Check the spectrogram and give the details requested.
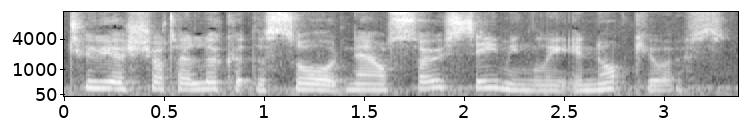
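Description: A woman's voice: mid-range voice, normal speed, dark tone, a little hiss or hum. Woman narrating a fantasy story.

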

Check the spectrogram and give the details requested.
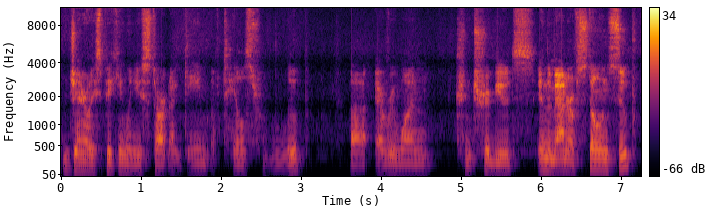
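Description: A man hosting and running a tabletop role-playing game, playful and teasing, breaking into loud excited bursts. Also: mid-range voice. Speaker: game master.

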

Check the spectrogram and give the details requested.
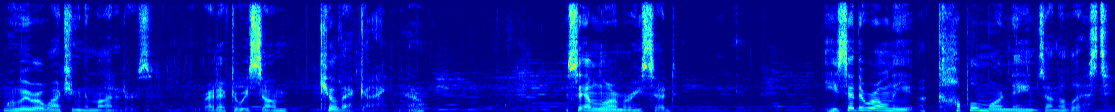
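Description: Guy acting nervy conspiracy nut on the run, mid-pitched, stammery, earnest, music behind. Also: big pitch swings, normal speed, long pauses, lightly acted. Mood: weary. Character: nervy, determined amateur conspiracy investigator on the run.

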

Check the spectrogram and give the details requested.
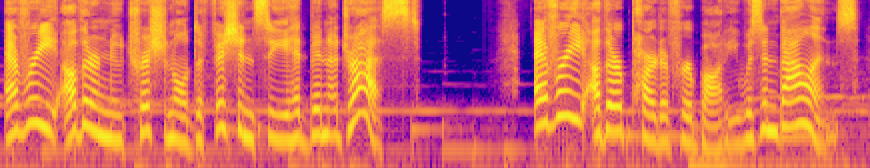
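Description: A woman narrating scripted audio fiction in a measured, expressive storytelling style. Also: fairly high pitch, soft background music.

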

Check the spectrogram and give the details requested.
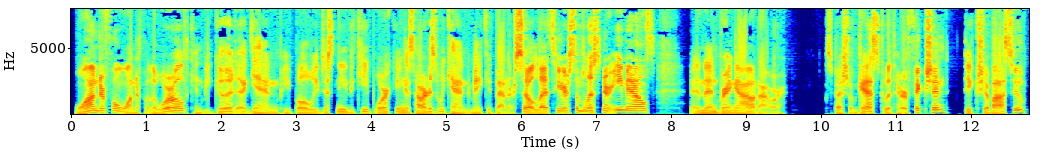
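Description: A man's voice: on the low side, animated, normal speed, fairly bright tone, dry recording, studio quality. A man hosting a podcast, speaking to listeners in an earnest, musing way and repeating words for emphasis. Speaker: podcast host. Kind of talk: reflective monologue to listeners.

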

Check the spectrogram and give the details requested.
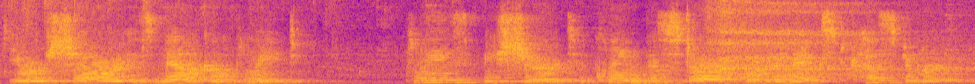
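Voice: mid-range voice, lively intonation, moderate pace, natural voice. A performer voicing an impersonal automated announcement system at a truck stop, in formal, scripted phrasing. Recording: very echoey, distant loudspeaker in noise.

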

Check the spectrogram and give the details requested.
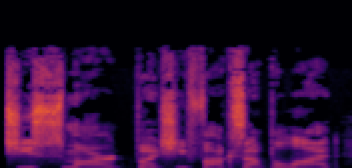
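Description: Male fan podcast host, medium pitch, blunt and sweary, casual opinionated chat, dry sound. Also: a little slow, sharp tone, no room sound.

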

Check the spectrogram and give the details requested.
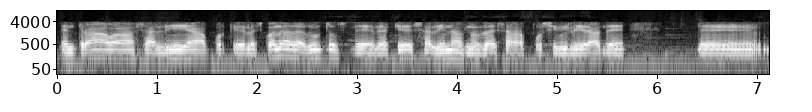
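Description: A man's voice: medium pitch, fairly even intonation, normal speed, creaky, no echo, soft background music. A middle-aged man from Mexico, a native Zapotec speaker, telling his life story as a radio guest, earnest and hesitant, often repeating words. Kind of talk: radio phone interview. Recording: phone line over radio.

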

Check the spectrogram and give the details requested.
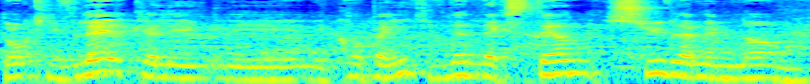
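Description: A man's voice: fairly high pitch, fairly quick. A man with a Quebec French accent, telling work stories in a rambling way with many restarts and chuckles, at a bar in front of a live audience. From Portuguese background, living in Quebec. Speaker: guest. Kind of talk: casual storytelling interview. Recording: echoey bar with background noise.

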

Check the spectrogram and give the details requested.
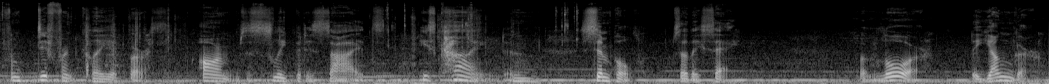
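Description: Low-voiced, solemn old grandmother. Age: older. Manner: solemn, deliberate, commanding. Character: fierce, proud old grandmother, poison master of a fantasy tribe. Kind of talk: audio fiction drama acting. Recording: loud music behind the voice.

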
